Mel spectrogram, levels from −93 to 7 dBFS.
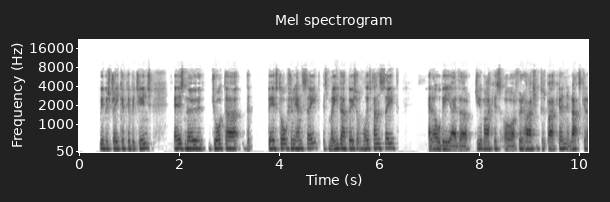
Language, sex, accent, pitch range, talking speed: English, male, British, 130-160 Hz, 230 wpm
